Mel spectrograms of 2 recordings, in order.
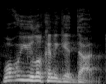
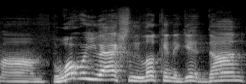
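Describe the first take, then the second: First: It is said quickly and confidently. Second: It is said slowly and hesitantly.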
